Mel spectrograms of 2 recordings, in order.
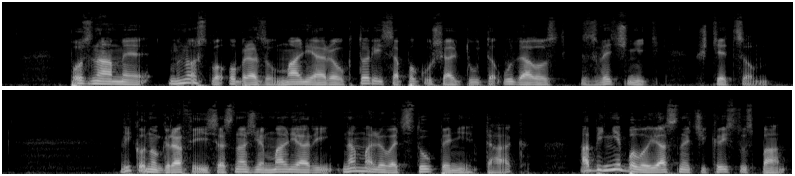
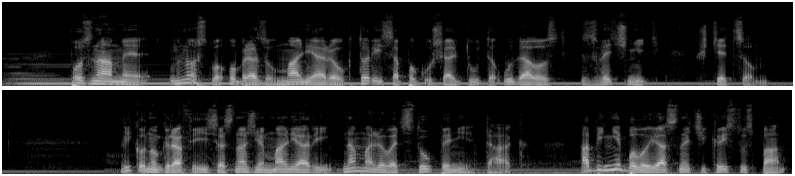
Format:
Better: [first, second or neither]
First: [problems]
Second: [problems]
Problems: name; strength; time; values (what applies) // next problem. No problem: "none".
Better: first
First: none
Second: background music; noticeable; throughout; 15 dB below the speech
